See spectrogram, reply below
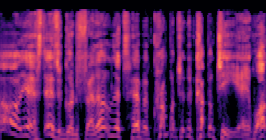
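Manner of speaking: mock stuffy British gent voice. Speaker mimics how characters in a Japanese-set show talk: pompous British accent. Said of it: "they sound like this. ... They're just pompous British men".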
